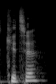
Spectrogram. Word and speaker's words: Kitze: Yeah, it's the correct pronunciation is Kitze.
